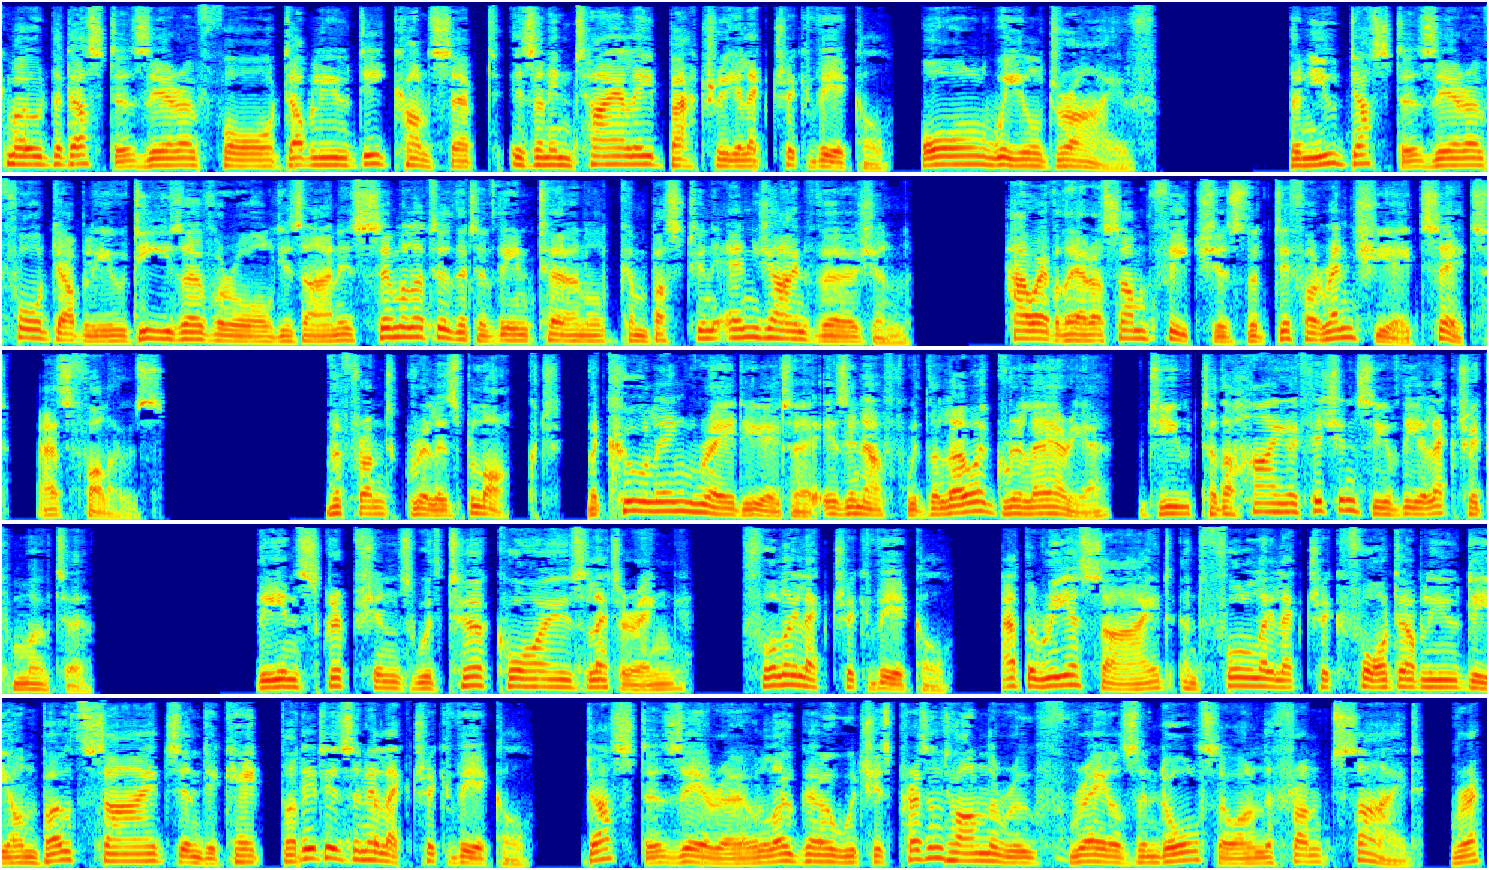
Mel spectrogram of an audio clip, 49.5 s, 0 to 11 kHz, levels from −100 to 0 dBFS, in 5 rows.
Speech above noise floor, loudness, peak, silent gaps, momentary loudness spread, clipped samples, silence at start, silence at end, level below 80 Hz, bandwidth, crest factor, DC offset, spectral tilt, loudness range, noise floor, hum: over 71 dB; -19 LUFS; -2 dBFS; 7.74-8.34 s, 16.00-16.35 s, 20.92-21.72 s, 30.36-31.15 s; 7 LU; under 0.1%; 0 s; 0.05 s; -48 dBFS; 11 kHz; 16 dB; under 0.1%; -5.5 dB/octave; 3 LU; under -90 dBFS; none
